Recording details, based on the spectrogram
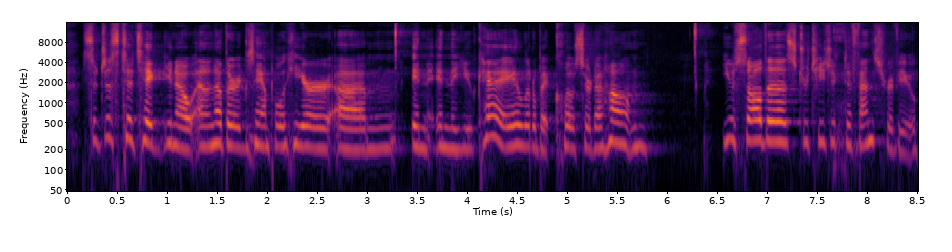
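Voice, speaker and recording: A woman with a North American accent, fairly high-pitched, an ordinary speaking voice, moderate pace and fairly even intonation. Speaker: think tank director, panelist. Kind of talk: conference panel talk.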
